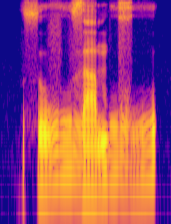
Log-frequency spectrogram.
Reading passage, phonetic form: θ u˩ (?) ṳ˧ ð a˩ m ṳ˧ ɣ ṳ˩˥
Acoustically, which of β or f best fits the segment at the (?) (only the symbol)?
β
